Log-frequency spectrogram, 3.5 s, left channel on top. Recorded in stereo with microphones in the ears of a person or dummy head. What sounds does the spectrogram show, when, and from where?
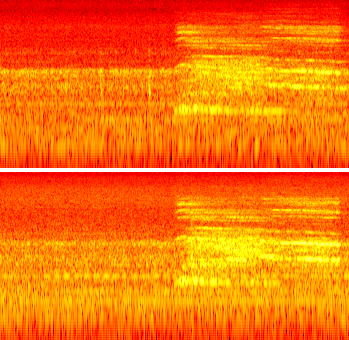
1.7 s a scream: 25° right (ahead or behind), 1.3 m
